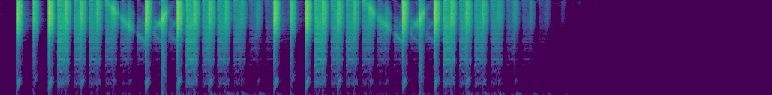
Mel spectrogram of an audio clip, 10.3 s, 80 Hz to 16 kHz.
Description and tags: tap ass140
hat loop with fx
